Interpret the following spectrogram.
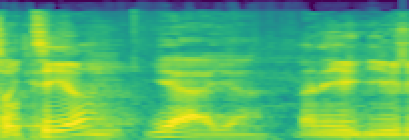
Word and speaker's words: tortilla: like you know um in is it in spanish the double l you're supposed to pronounce as a y yeah like tortilla yeah yeah and you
